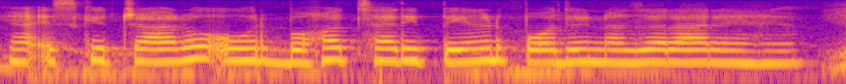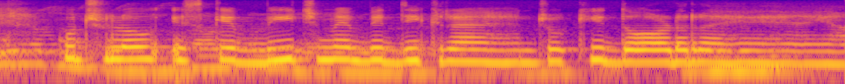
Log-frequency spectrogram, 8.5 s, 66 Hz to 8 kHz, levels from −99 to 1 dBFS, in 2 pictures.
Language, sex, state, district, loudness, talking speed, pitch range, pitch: Hindi, female, Bihar, West Champaran, -13 LUFS, 190 wpm, 230-255 Hz, 240 Hz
